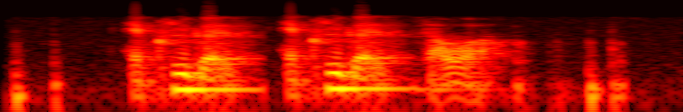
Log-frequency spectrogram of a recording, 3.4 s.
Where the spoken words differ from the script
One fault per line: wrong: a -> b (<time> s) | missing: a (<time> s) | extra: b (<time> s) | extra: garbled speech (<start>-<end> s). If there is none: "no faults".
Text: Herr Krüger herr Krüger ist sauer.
no faults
